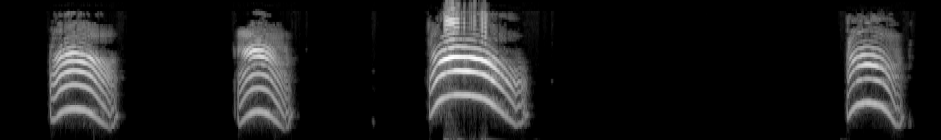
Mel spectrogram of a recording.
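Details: A kitten calls for its mother with four arched, high meows at uneven gaps, the third longest and loudest, with silence in between.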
